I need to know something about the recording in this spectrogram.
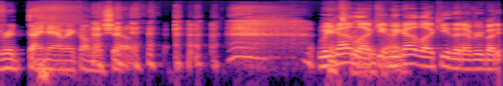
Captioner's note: chuckles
